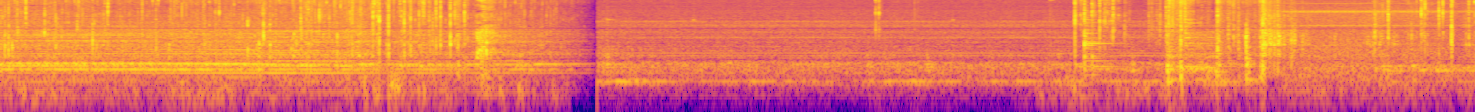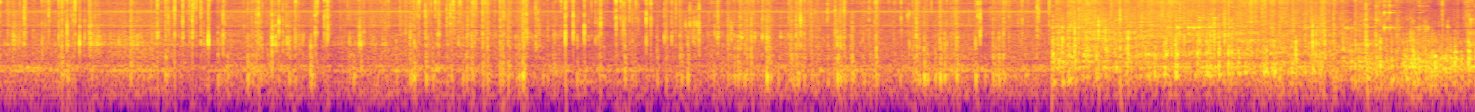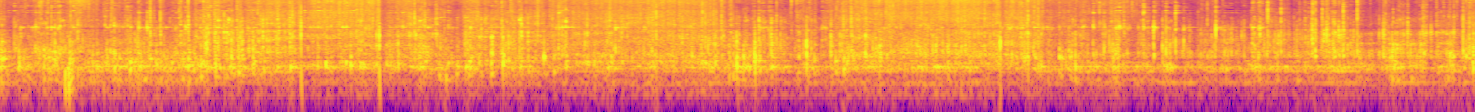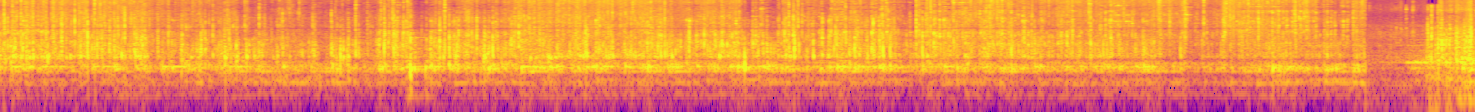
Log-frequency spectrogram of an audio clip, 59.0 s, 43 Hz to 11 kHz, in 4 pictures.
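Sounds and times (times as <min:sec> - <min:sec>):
material crackling in shredder: 0:00.0 - 0:05.7, 0:13.8 - 0:40.6
shredding machine humming: 0:00.0 - 0:59.0.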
